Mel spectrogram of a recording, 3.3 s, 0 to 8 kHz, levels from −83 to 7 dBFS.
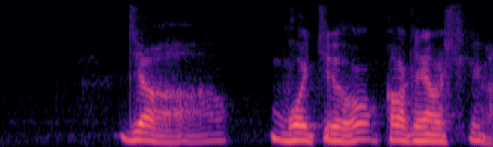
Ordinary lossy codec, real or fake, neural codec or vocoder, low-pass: Opus, 32 kbps; real; none; 7.2 kHz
